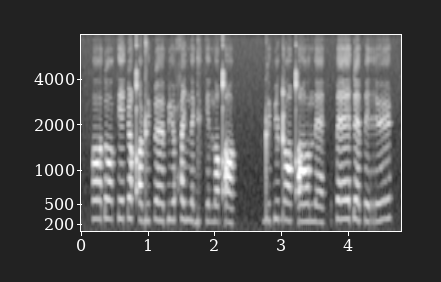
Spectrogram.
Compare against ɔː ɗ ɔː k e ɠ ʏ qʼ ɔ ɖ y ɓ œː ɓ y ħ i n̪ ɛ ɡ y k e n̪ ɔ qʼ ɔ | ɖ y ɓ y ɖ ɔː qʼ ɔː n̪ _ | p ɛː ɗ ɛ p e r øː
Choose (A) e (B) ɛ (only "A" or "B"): B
